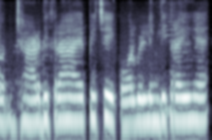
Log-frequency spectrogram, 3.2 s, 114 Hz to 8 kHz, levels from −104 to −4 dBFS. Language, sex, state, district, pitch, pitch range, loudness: Hindi, female, Gujarat, Valsad, 205 Hz, 195-210 Hz, -14 LUFS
